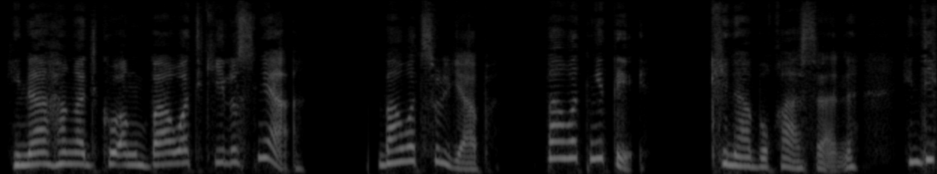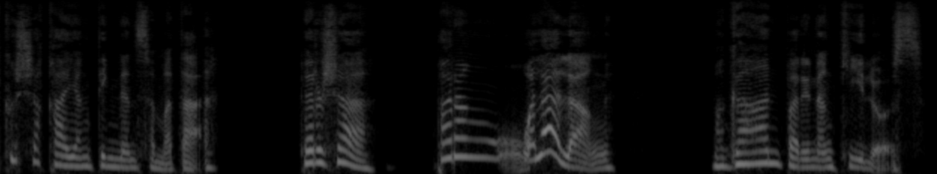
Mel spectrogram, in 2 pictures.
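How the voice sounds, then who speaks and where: Middle-aged mother-in-law for audio drama, played by a woman: secretly longing, guilt-ridden, deliberate emotive confession, very lively pitch, dry recording. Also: no echo. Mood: yearning, ashamed. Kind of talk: dramatic first-person scripted narration.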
